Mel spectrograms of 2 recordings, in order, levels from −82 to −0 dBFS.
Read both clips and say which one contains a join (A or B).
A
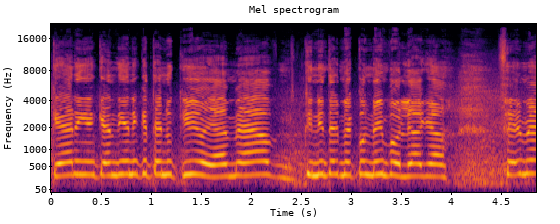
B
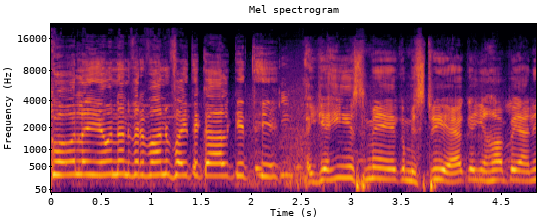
B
